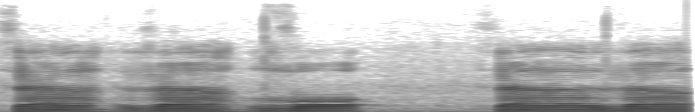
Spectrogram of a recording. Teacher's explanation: pangkal lidah ni terangkat bila kita sebut huruf d Kenapa terangkat Sebab Dia ada istilak huruf ada sifat istilak kita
